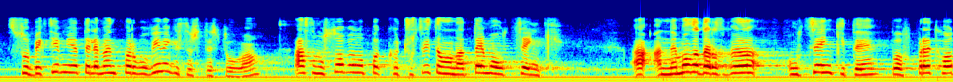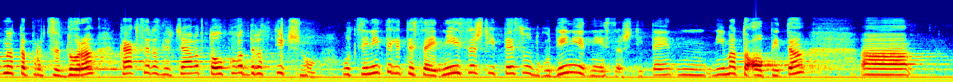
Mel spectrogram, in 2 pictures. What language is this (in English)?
Bulgarian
